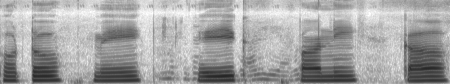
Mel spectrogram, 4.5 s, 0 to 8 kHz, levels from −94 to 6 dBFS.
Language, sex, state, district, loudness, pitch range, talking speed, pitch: Hindi, female, Haryana, Rohtak, -16 LUFS, 145-155 Hz, 65 wpm, 145 Hz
